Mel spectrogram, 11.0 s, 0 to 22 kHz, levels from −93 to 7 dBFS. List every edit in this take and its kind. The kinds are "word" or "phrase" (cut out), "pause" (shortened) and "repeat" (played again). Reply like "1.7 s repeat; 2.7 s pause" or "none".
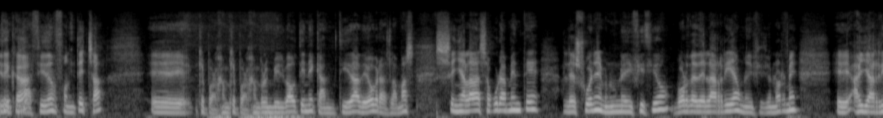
2.9 s repeat; 5.4 s word; 7.0 s phrase; 7.6 s word; 8.4 s word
